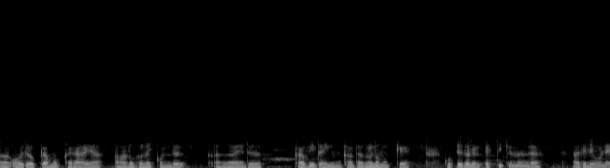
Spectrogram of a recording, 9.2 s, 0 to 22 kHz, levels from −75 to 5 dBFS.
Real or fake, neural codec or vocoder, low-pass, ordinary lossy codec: fake; codec, 16 kHz, 4 kbps, X-Codec, HuBERT features, trained on balanced general audio; 7.2 kHz; AAC, 16 kbps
